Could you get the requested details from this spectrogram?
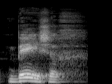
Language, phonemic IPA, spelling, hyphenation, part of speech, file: Dutch, /ˈbeː.zəx/, bezig, be‧zig, adjective, Nl-bezig.ogg
- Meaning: 1. busy, occupied 2. in progress, on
